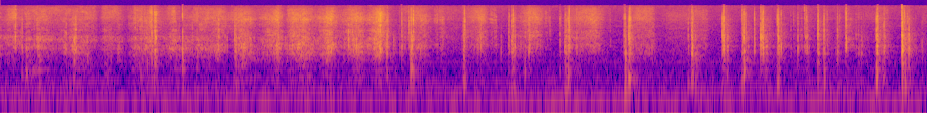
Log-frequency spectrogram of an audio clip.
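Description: A small, hollow yellow Crayola cardboard box filled with crayons is held upright and tapped with the fingertips. It gives a quick, uneven run of dry, papery taps with a faint crinkly rustle, each tap dying away almost at once.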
